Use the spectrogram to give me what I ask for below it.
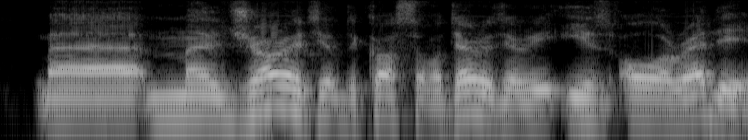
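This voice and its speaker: In a Serbian accent, a man with a medium pitch and a dark, mellow tone speaks at a moderate pace with lively intonation. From Serbia, Belgrade. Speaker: political commentator. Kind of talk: interview conversation. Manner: halting, many fillers.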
